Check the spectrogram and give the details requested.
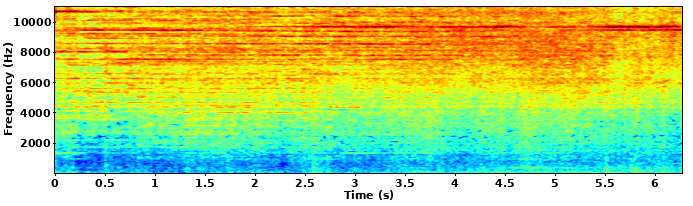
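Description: Covered hopper cars of a freight train rolling past close by: a steady rattle and rumble of steel wheels on the rails, with a faint thin high wheel squeal at times.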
